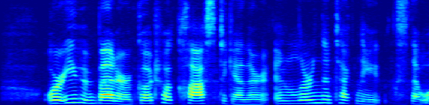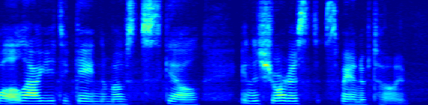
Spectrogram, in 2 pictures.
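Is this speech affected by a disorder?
Yes: cleft lip and palate; congenital, past surgeries, wears hearing aids; age 41, no further surgery needed at present, still some days of pain; clear speech.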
